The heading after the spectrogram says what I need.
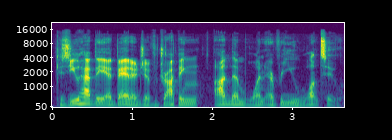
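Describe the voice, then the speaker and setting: A man casting a tournament match of a video game, with excited play-by-play and casual asides, sniffling from a cold. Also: medium pitch, a little fast. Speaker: esports caster. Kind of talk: game commentary.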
